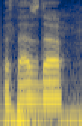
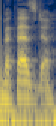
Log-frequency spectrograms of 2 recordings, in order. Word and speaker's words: Bethesda: Bethesda. Bethesda. Okay. It's pronounced exactly how it looks.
